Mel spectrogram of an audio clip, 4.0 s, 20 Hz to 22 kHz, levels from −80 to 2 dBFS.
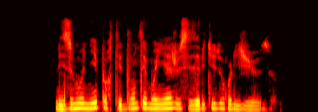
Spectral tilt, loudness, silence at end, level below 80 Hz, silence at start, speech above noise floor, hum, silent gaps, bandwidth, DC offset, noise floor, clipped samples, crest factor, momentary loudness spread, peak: -6 dB/octave; -24 LUFS; 0.65 s; -64 dBFS; 0.7 s; 51 dB; none; none; 11 kHz; under 0.1%; -74 dBFS; under 0.1%; 16 dB; 10 LU; -8 dBFS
